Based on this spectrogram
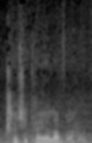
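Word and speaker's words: Pesherkaja Lavra (Печерська лавра): Pesherkaja Lavra. Pesherkaja Lavra. – Ja. Så, het, så, så uttalas det.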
